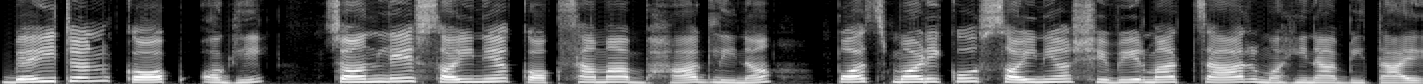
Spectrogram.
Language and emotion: Nepali, neutral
